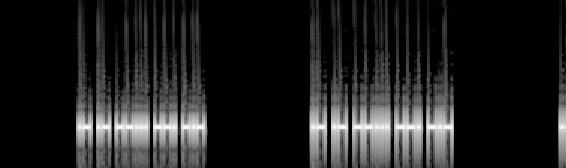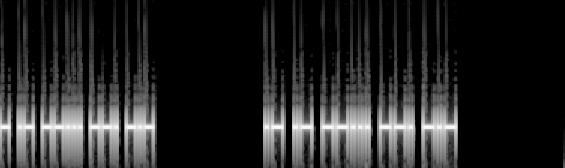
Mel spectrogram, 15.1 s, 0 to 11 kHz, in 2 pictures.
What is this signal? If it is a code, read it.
Morse code, heard as a keyed tone, about 33 wpm, 700 Hz. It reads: AA7GK AA7GK AA7GK AA7GK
